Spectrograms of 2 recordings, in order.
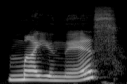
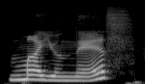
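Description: No difference in how they are said.

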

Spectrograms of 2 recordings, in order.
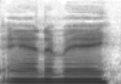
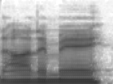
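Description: First: It is said with an English pronunciation. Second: It is said with a Japanese pronunciation.

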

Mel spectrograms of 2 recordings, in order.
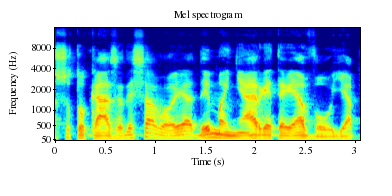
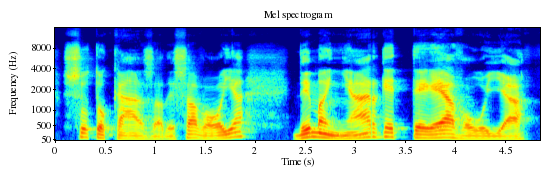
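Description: First: It is recited at a faster pace. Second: It is recited at a slower, normal pace.

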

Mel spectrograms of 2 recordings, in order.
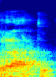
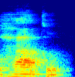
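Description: First: The R is said the Polish way. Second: The R is said the Brazilian Portuguese way. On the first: "eles leem como" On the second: "como a gente leria"

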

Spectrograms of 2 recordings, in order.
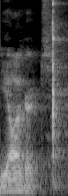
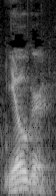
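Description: First: It is said in an English accent. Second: It is said in an American accent.

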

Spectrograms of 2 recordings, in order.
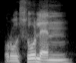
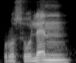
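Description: First: The stress is on the middle syllable. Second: The stress is on the last syllable. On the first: "ولا تنطق رسلا مثل فعل" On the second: "ولا تنطق رسلا مثل فعل"

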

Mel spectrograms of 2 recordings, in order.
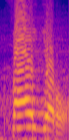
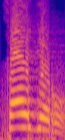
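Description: Both takes have the same delivery.

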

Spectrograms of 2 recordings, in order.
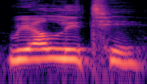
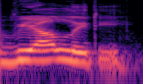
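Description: First: It is said in a British accent. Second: It is said in a rolled American accent. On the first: The speaker calls it right. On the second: The speaker calls it wrong.

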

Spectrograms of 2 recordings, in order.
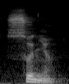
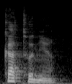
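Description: First: The word starts without a k sound. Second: The word starts with a k sound. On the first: "En Amérique, le mot chthonien se prononce sonien" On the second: "en Angleterre, il est prononcé catonien, à la manière du grec original"

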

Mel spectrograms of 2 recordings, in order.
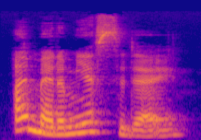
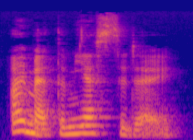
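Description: First: The 'th' sound at the start of 'them' is dropped. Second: The 'th' sound at the start of 'them' is kept. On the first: "or even" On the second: "Them is often reduced to them"

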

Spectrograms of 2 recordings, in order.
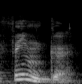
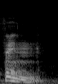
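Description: First: The word ends with an audible hard g sound. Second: The word ends without any hard g sound. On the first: The speaker calls it wrong. "здесь вот не читается на конце, то есть не thing" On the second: The speaker calls it right. "г мы не произносим, просто thin"

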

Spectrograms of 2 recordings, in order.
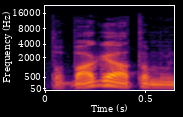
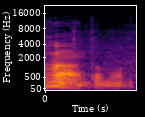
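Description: First: The г is said the standard way. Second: The г is said the regional, different way. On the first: The speaker calls it wrong. "Нет, буква «Г» звучит немного по-другому" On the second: The speaker calls it right. "Согласен"

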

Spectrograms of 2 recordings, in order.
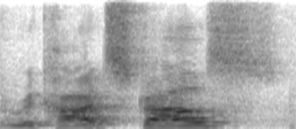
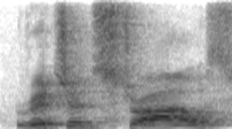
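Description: First: The name is pronounced the German way. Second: The name is pronounced the English way.

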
